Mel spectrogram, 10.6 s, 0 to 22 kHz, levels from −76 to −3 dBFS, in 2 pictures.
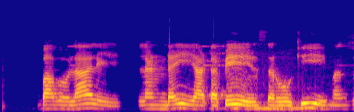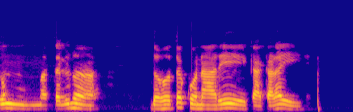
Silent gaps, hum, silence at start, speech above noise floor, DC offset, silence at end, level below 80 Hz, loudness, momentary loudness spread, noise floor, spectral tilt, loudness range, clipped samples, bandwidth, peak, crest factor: none; none; 0.65 s; 56 dB; under 0.1%; 0.5 s; -56 dBFS; -13 LUFS; 9 LU; -68 dBFS; -8.5 dB/octave; 3 LU; under 0.1%; 5 kHz; 0 dBFS; 14 dB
